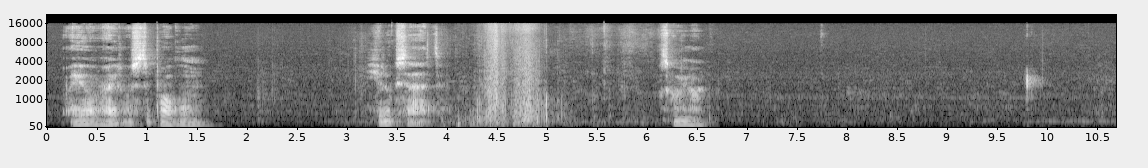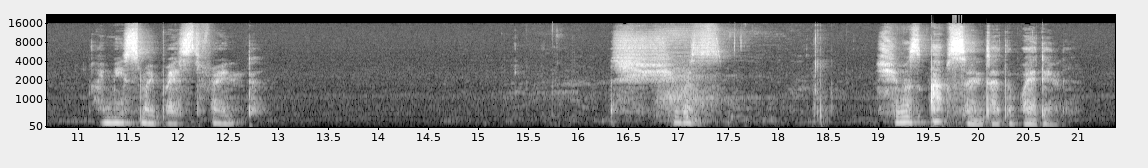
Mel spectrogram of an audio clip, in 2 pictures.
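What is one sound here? A man speaks softly and earnestly up close.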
